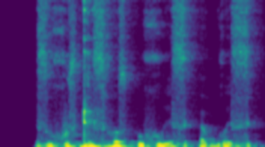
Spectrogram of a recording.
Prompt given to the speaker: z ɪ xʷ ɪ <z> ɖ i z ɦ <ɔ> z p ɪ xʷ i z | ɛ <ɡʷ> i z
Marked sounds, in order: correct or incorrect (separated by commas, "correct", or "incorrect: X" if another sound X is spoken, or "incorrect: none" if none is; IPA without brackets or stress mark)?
correct, incorrect: o, correct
